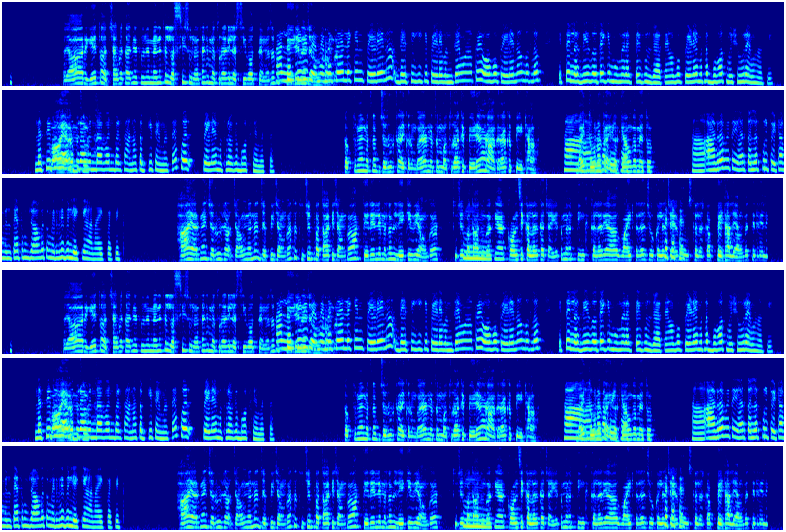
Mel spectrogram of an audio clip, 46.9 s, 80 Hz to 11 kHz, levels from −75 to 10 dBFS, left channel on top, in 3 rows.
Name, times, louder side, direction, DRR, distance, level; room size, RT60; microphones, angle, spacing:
voice 1, 1.2-6.7 16.6-17.4 22.5-26.4 27.1-28.7 34.8-40.1 40.3-46.6, left 1 dB, 10° left, 3.3 m, -32 dB
voice 2, 5.5-15.4 16.3-21.1 26.9-28.2 29.4-33.6 40.5-41.1 44.5-44.9, right 1 dB, 15° right, 1.5 m, -31 dB
head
